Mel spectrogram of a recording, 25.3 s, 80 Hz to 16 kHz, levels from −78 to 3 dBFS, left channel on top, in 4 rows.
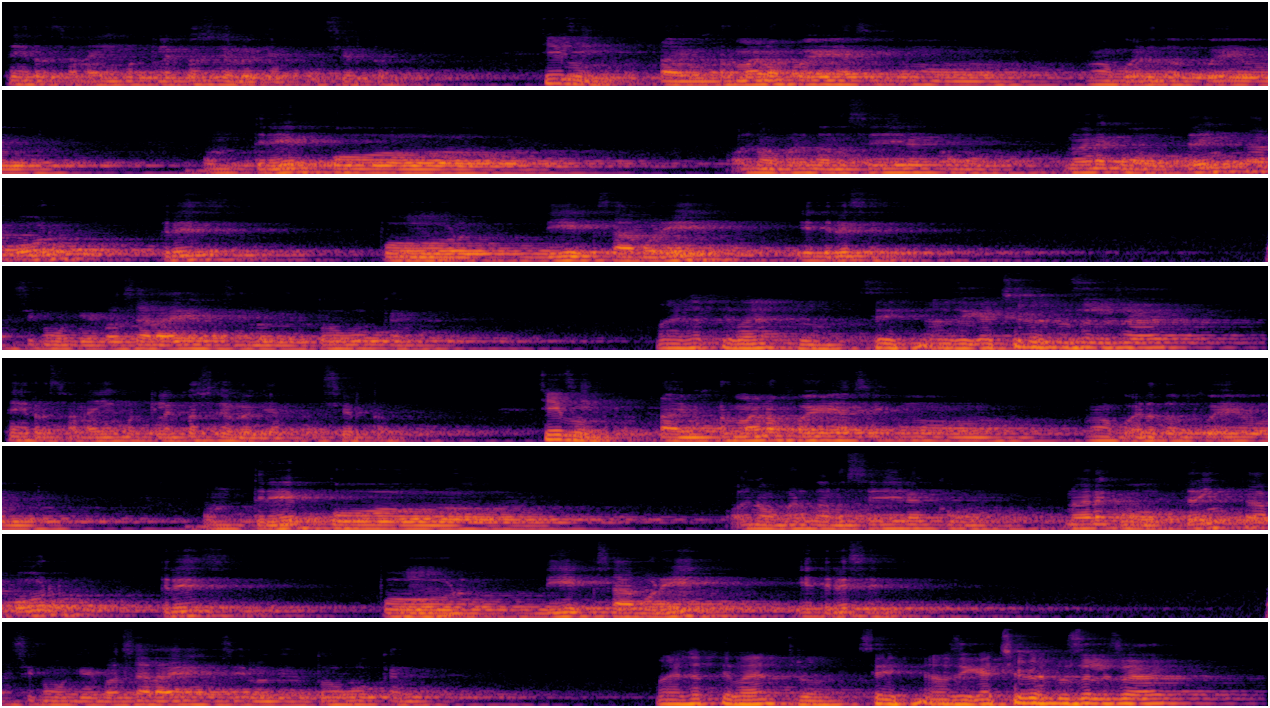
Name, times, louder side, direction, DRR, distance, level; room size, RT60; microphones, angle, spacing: voice 1, 0.0-2.0 2.9-3.0 3.3-6.6 7.3-9.1 9.9-13.0 13.5-14.1 14.6-16.2 16.6-17.1 19.0-21.1 23.6-23.8, equal, 90° right, -1 dB, 2.1 m, -29 dB
voice 2, 14.6-14.9 22.3-24.9, right 3 dB, 40° right, 5 dB, 0.5 m, -27 dB
9.7 x 7.0 x 7.3 m, 2.1 s
head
